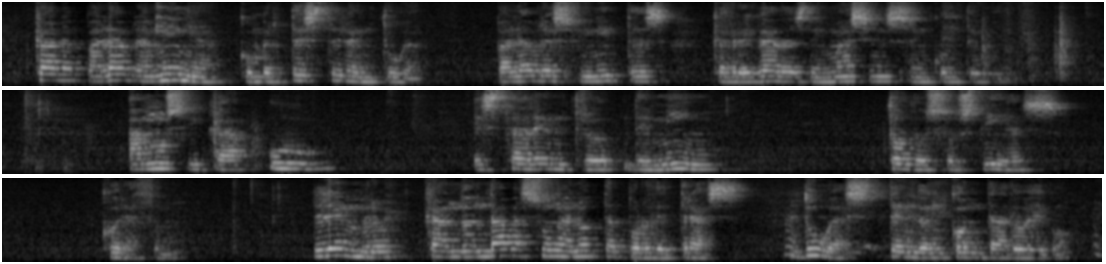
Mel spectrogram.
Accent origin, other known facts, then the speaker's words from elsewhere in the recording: Foz, Galicia, Spain; porque ela é de Cedeira e eu son de Foz.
